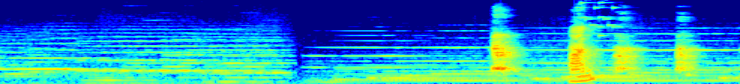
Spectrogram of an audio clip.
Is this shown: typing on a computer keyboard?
no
